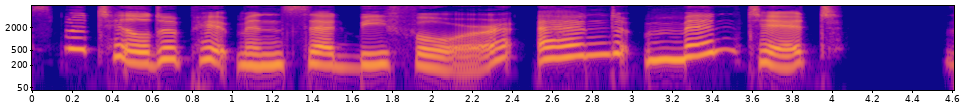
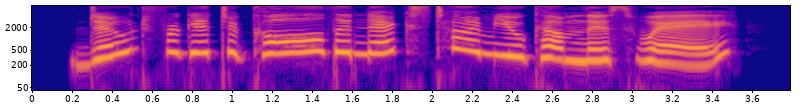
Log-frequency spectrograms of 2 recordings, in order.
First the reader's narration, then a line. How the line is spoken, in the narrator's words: said cheerfully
